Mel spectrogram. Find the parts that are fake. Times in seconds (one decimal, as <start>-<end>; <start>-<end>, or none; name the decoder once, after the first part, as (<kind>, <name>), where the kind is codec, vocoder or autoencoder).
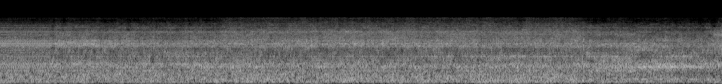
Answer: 0.5-7.2 (codec, HILCodec)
